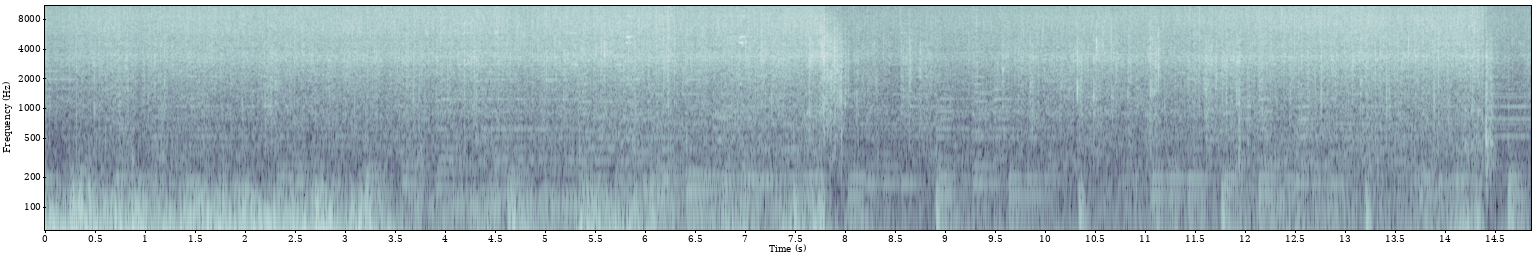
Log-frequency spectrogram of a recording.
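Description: Ground-beef patties and sliced onions frying on a flat-top griddle, a steady sizzling hiss with a low rumble underneath. It eases a little about halfway through.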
